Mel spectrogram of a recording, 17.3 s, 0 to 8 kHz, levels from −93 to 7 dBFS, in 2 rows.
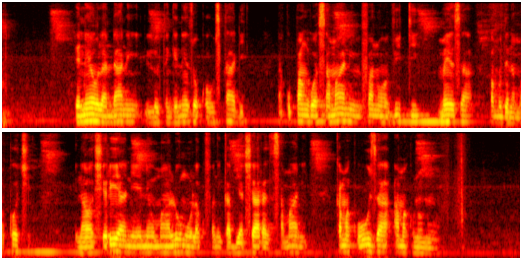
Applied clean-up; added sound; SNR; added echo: none; none; none; none.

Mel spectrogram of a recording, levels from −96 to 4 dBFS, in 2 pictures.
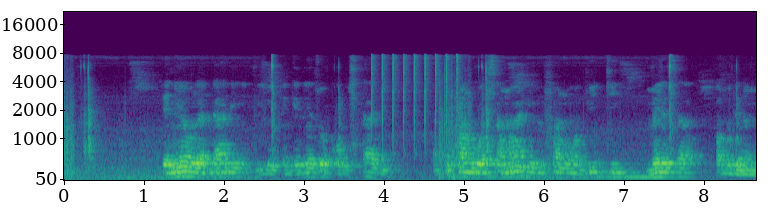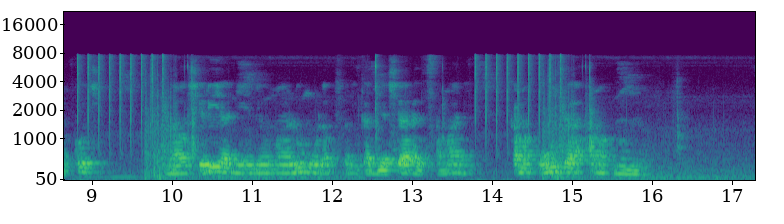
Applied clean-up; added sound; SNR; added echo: none; Fire; 14 dB; reverberation time 0.5 s.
